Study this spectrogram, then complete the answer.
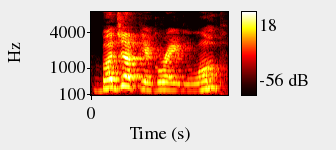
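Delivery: lightly voiced booming giant, friendly; a big friendly giant asking for tea; gruff giant. A narrator's reading. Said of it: "said the stranger".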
